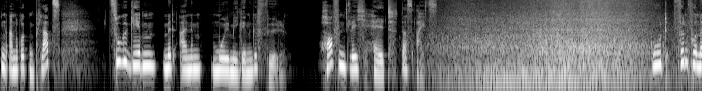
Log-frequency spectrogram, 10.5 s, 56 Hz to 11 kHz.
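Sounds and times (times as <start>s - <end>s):
speech: 0.0s - 6.9s, 9.8s - 10.5s
wind blowing over a frozen lake: 6.3s - 10.5s.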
